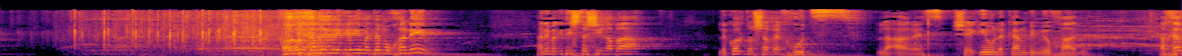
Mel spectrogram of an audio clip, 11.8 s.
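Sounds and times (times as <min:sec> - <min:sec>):
audience applause at a live concert: 0:00.0 - 0:03.4
speech: 0:02.8 - 0:04.5, 0:05.4 - 0:06.5, 0:07.2 - 0:11.8.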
